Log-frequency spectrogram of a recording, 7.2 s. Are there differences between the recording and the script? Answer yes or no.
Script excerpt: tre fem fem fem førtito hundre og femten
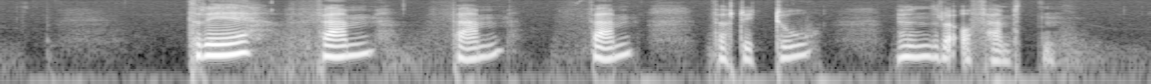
no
